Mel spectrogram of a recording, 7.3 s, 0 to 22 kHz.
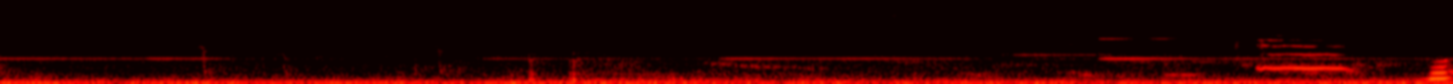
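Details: Domestic cat meowing outdoors at bedtime on January 19th 2023 as small birds are fed, asked whether it is starved; one clear drawn-out meow near the end, fainter ones before it, over a low steady hum and a thin tone.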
